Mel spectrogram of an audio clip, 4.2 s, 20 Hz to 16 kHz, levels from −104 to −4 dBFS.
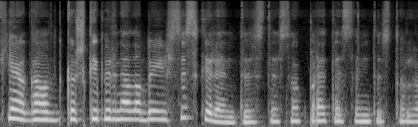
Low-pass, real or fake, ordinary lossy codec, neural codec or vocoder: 14.4 kHz; fake; Opus, 16 kbps; codec, 44.1 kHz, 7.8 kbps, Pupu-Codec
